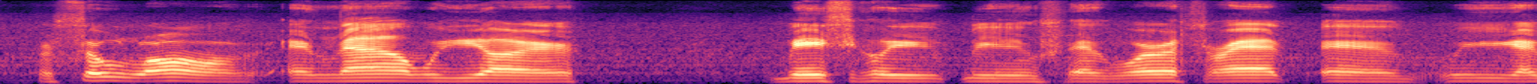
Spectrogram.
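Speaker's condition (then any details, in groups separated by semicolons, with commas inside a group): Parkinson's; speech impediment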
